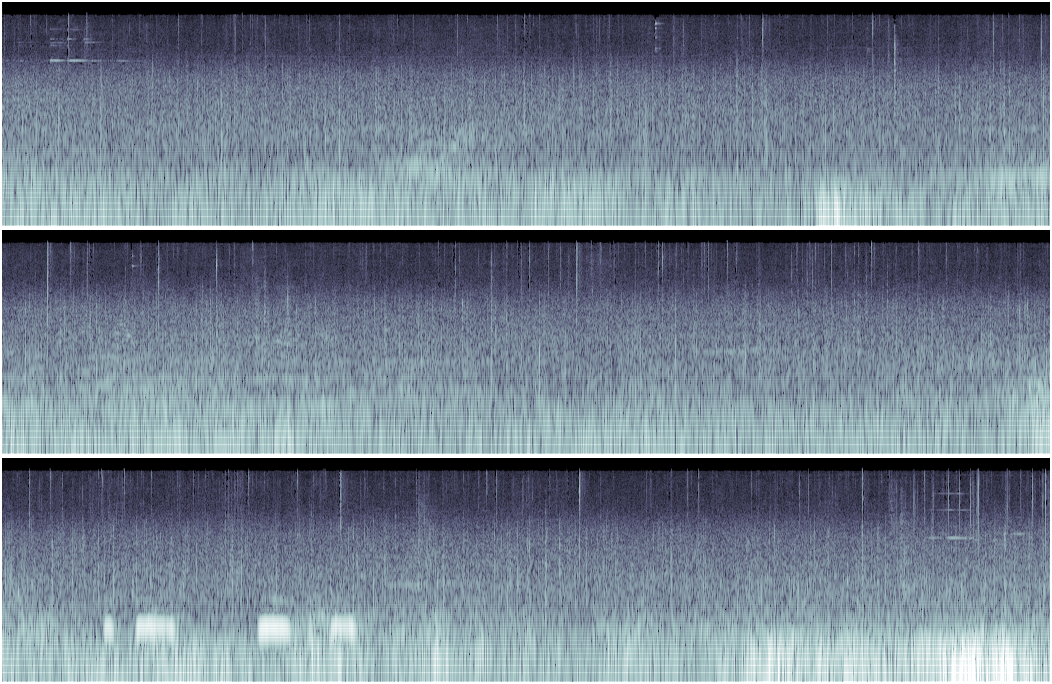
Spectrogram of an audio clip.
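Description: Steady rain with low thunder rumbling, a sudden low thud about eight seconds in and a rumble building near the end. About two-thirds of the way through, three short, low hooting notes sound over the rain.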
